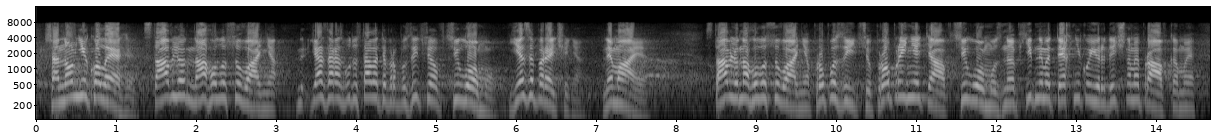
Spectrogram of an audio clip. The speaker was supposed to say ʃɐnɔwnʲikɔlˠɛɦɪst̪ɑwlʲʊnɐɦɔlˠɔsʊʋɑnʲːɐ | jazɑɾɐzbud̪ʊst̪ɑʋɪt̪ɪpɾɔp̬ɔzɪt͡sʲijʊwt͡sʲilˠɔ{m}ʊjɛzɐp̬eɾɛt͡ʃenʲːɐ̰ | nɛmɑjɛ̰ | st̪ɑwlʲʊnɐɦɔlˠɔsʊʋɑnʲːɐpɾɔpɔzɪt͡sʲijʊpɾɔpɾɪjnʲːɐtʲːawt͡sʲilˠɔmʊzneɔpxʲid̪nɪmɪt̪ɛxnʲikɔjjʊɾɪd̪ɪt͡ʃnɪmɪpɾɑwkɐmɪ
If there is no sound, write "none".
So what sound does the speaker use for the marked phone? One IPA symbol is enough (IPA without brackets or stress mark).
m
